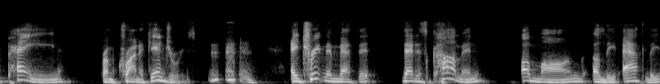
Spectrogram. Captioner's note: cough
